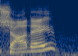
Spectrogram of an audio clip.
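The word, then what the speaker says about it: Sade: So, Shade is Nigerian but spelled S A D E.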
